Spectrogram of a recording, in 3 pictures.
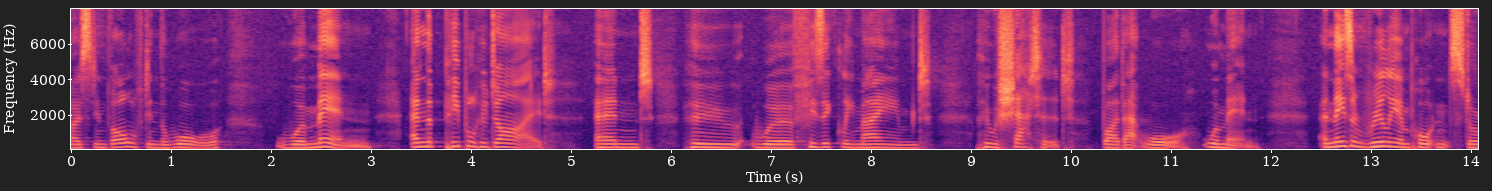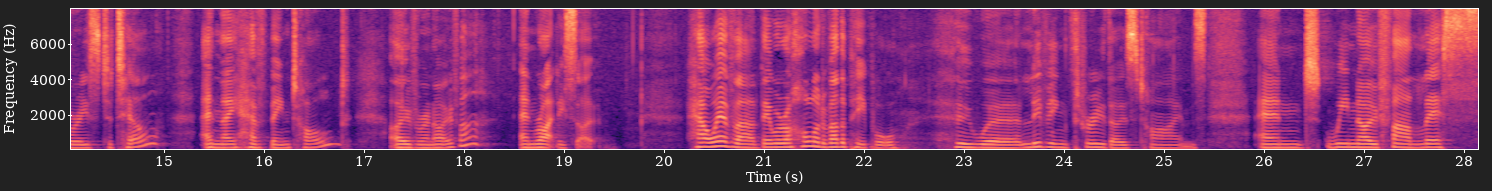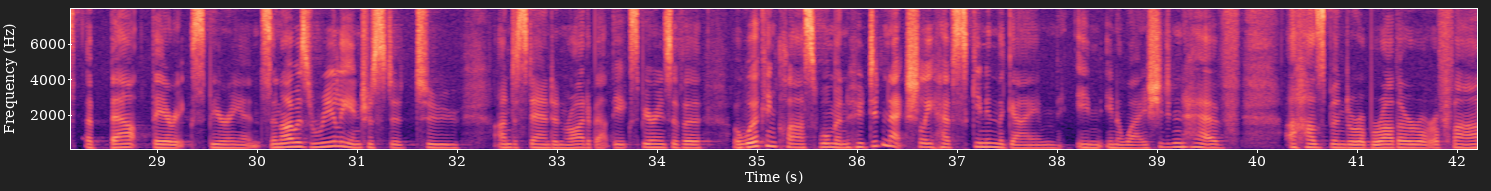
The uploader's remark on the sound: Recorded at the Marion Cultural Centre. In front of a full house.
